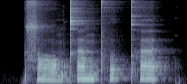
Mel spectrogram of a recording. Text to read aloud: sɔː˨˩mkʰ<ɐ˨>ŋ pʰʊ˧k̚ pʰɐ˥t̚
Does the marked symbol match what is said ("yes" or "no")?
yes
